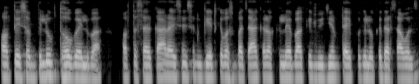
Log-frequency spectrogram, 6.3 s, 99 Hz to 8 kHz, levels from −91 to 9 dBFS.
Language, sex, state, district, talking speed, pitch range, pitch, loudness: Bhojpuri, male, Bihar, Saran, 240 wpm, 135-140 Hz, 140 Hz, -24 LUFS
